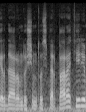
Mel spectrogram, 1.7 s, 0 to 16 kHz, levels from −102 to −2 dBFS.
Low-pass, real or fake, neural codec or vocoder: 14.4 kHz; real; none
